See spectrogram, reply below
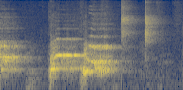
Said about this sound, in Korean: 그거 누르면 짖는 것 같은데요?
